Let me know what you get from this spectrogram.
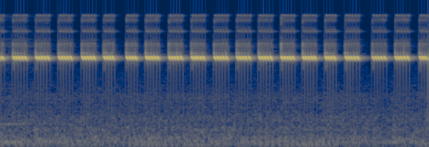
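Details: At night, an insect gives a steady series of high, shrill chirps, about four or five each second.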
